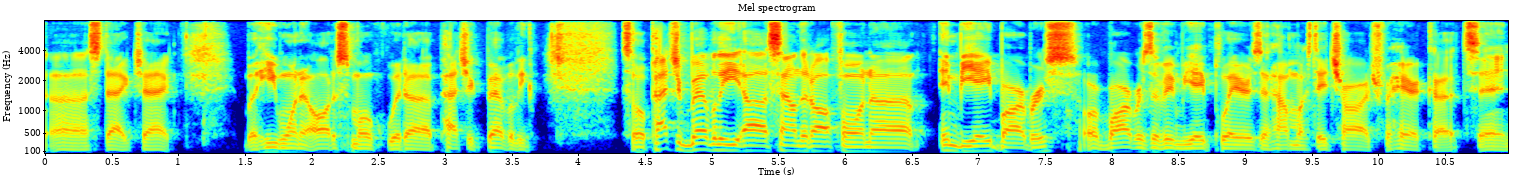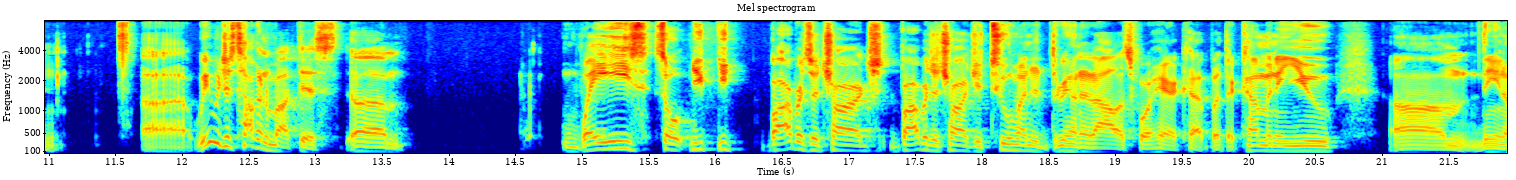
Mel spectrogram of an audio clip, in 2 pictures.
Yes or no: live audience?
no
